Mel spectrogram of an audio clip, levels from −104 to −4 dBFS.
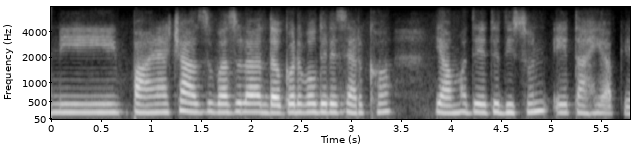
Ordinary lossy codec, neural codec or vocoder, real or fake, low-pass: Opus, 16 kbps; codec, 16 kHz, 0.5 kbps, X-Codec, HuBERT features, trained on LibriSpeech; fake; 7.2 kHz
